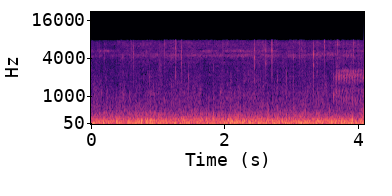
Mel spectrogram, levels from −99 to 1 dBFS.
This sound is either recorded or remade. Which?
remade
